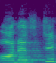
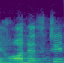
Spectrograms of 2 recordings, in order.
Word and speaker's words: honesty: Because ऑनेस्टी में H silent होता है. हम ऑनेस्टी बोलेंगे, हॉनेस्टी नहीं. यस मैम ऑनेस्ट होता है.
